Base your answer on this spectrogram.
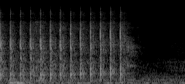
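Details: Rapid, regular sharp clicking pulses, about ten per second for just over a second, then stopping, from a radial shockwave applicator squeezed along the demonstrator's own gel-coated arm, showing a technique that can cause bruising.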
